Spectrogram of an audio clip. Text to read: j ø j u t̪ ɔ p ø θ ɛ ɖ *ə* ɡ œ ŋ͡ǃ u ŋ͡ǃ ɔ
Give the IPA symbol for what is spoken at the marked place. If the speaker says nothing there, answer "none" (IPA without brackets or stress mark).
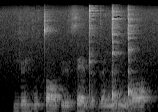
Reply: ə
